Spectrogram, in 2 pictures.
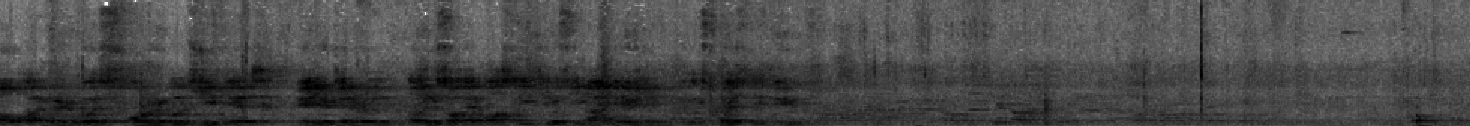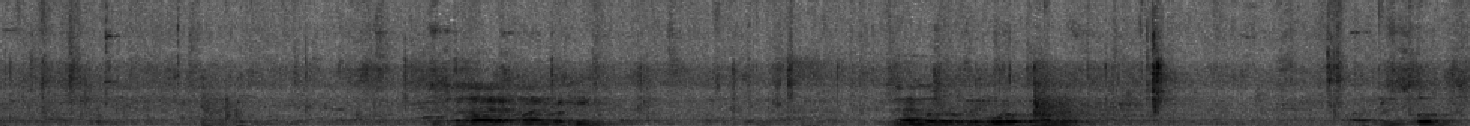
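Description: A middle-aged man speaks formally through a microphone and loudspeakers, outdoors with echo.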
